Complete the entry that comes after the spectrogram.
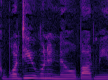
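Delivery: ordinary talk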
